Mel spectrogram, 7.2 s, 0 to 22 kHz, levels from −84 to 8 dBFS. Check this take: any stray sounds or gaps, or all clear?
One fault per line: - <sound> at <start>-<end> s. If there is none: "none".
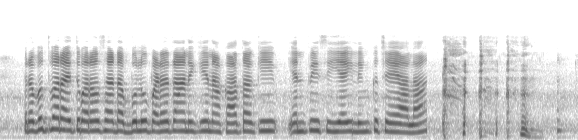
- cough at 5.5-6.8 s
